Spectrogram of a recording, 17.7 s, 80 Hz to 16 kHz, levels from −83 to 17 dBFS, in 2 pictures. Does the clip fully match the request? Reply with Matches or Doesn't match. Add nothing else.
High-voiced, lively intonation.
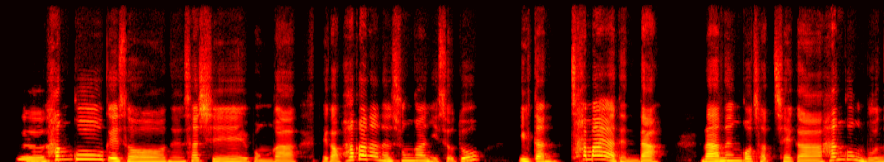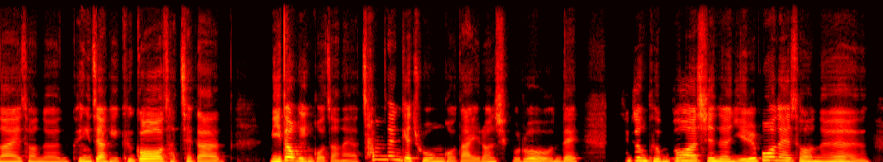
Matches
